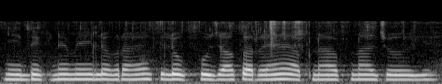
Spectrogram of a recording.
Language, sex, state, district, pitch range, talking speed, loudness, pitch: Hindi, female, Bihar, Muzaffarpur, 225-235 Hz, 190 wpm, -14 LUFS, 225 Hz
